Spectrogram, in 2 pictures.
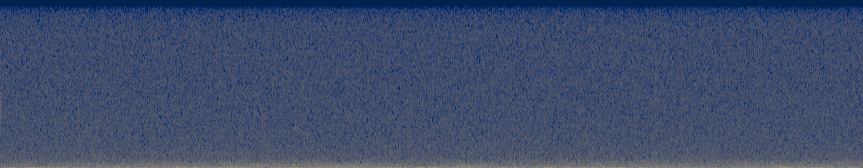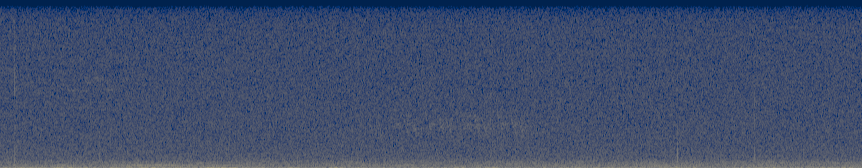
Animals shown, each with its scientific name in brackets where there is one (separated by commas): Blackburnian Warbler (Setophaga fusca), Ovenbird (Seiurus aurocapilla)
